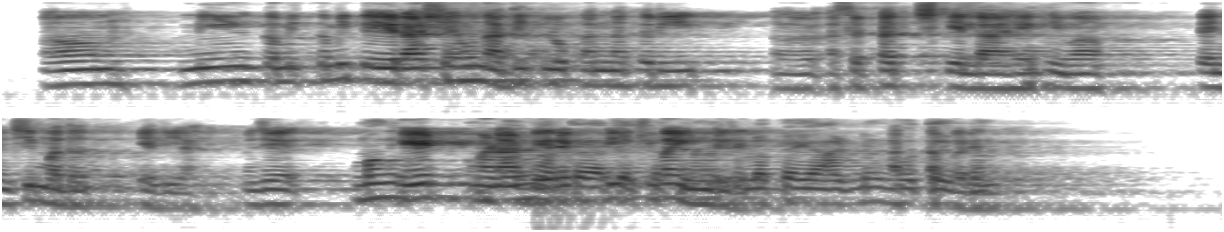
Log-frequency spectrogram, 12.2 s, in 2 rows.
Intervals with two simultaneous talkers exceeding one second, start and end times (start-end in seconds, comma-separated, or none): 8.6-9.8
